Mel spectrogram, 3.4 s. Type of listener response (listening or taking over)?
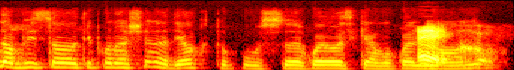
taking over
